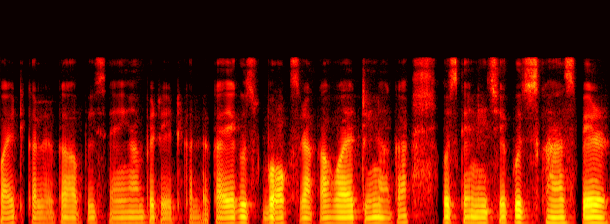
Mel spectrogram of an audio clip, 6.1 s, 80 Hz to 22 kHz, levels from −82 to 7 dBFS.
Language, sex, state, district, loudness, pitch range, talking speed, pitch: Hindi, male, Punjab, Fazilka, -21 LUFS, 100-105 Hz, 235 wpm, 100 Hz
